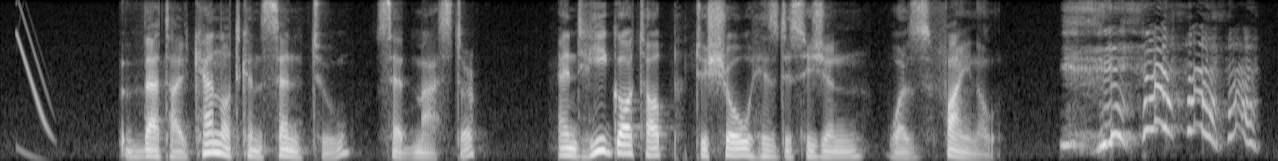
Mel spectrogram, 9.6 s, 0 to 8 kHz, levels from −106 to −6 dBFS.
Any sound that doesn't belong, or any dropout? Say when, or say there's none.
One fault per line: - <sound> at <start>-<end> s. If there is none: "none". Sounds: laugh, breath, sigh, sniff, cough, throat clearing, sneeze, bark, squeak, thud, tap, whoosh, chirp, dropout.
- chirp at 0.1-0.4 s
- laugh at 7.9-9.5 s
